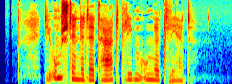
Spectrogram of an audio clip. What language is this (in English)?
German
